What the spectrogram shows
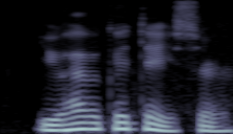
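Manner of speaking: hushed, low, soft, quiet murmuring voice. Retelling what a cop said over his mic as the driver left, imitating a cop's low voice. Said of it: "you hear the cop like low with his mic on".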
